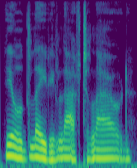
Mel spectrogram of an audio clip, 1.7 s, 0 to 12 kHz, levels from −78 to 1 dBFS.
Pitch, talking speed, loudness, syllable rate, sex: 135 Hz, 175 wpm, -15 LUFS, 4.8 syllables/s, female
